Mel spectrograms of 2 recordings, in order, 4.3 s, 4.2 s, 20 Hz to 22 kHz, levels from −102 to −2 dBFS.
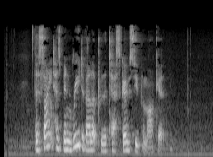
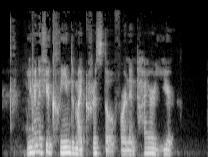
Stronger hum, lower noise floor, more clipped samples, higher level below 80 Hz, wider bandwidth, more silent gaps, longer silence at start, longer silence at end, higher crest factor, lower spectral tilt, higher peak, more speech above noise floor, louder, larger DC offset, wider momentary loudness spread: neither; second, -55 dBFS vs -70 dBFS; neither; second, -70 dBFS vs -50 dBFS; second, 11.5 kHz vs 16 kHz; neither; first, 0.7 s vs 0.2 s; first, 0.85 s vs 0.7 s; about the same, 20 dB vs 18 dB; second, -3.5 dB/octave vs -5.5 dB/octave; second, -8 dBFS vs -4 dBFS; second, 30 dB vs 50 dB; second, -25 LUFS vs -21 LUFS; neither; about the same, 11 LU vs 9 LU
